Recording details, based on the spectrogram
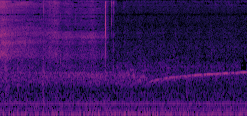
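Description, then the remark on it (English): A fire engine siren rises and wails over a steady low rumble of background noise, growing more prominent toward the end, with no talking. “I wonder if someone is okay because got the fire sirens going on.”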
